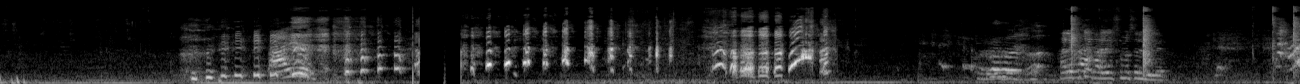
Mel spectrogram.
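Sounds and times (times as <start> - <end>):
child laughing: 4.6 - 8.4.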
